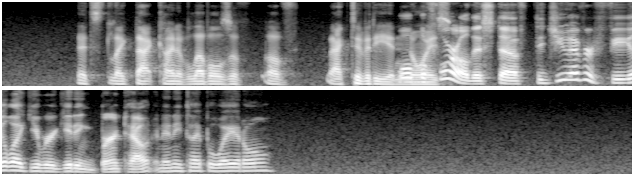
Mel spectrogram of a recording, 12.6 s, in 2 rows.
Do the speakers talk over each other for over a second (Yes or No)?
No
